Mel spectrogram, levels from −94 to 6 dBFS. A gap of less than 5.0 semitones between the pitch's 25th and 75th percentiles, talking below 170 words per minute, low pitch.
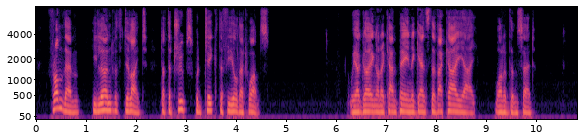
Yes: average, 3.0 semitones; average, 155 wpm; low, 125 Hz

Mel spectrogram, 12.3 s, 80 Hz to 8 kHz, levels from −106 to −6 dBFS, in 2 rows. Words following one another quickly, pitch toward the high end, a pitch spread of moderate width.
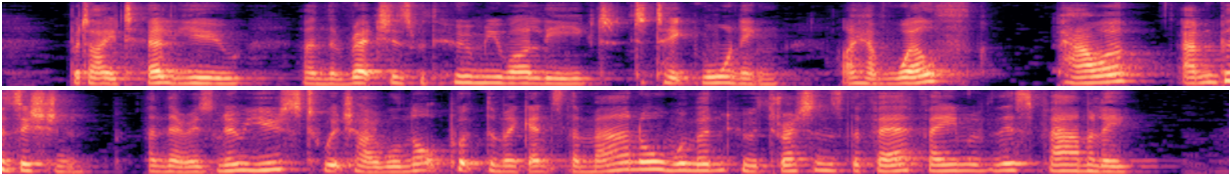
Yes: fast, 225 wpm; high, 205 Hz; average, 3.2 semitones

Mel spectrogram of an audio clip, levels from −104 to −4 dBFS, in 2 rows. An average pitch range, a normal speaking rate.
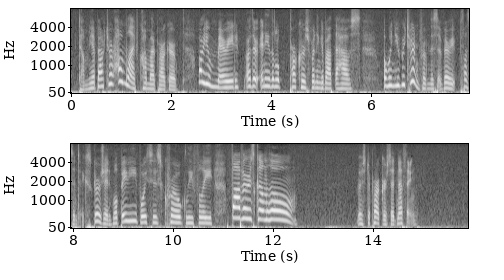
No: wide, 7.0 semitones; average, 150 wpm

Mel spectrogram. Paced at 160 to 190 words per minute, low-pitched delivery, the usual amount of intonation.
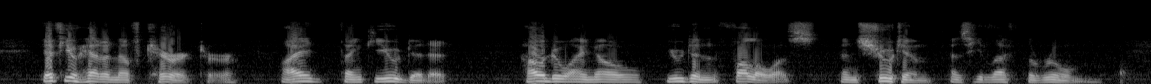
No: slow, 135 wpm; low, 115 Hz; average, 4.0 semitones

